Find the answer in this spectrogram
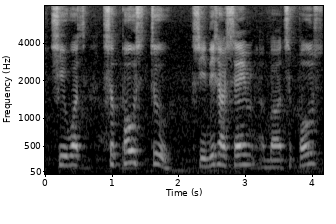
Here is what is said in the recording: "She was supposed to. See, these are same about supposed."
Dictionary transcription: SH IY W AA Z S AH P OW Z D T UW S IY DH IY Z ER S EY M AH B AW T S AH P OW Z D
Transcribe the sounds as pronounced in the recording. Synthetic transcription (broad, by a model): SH IY W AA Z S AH P OW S T UW SH IY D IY S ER S EY M AH B AW T S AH P OW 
